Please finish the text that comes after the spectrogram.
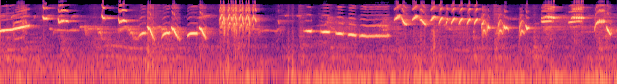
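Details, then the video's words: Hill Blue Flycatcher (teledekan) singing hard in rolling style with many inserted phrases: rapid zigzag whistles, a loud buzzy burst, a slow descending series of clear notes, then high ringing trills. "Burung Teledekan Gacor Dorr Ngeroll Isian"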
